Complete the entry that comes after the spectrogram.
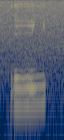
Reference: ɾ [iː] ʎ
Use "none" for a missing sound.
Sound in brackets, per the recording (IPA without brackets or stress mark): i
